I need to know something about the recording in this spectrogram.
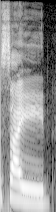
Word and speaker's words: Saeed: This guy, Adam Saeed, and I always call him Adam Said because that's how it's spelled, but it's Adam Saeed.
